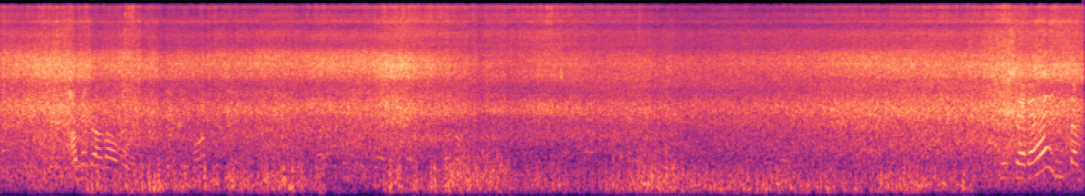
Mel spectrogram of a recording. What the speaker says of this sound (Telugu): చూసారా ఇంత బాగా అలలు ఉన్నాయో సముద్రంలో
